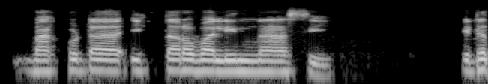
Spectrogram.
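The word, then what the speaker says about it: اقترب: কিন্তু শুরুতে থাকলে উচ্চারিত হয়, ঠিক আছে, কিন্তু শুরুতে থাকলে উচ্চারিত হয়। তো উচ্চারিত হয়। এখানে কি বাক্যের শুরুতে না, আয়াতের শুরুতে তো, এটা 1 নম্বর আয়াত, জি আয়াতের শুরুতে আসছে। হ্যাঁ, ইকতারাবা, ইকতারাবা লিন্নাসি হিসাবাহুম। ইকতারাবা এখানে কি শুরুতে আসছে, ঠিক আছে।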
